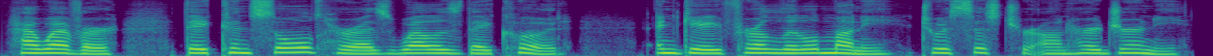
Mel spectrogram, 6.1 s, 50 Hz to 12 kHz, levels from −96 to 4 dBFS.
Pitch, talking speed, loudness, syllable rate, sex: 220 Hz, 210 wpm, -17 LUFS, 5.9 syllables/s, female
